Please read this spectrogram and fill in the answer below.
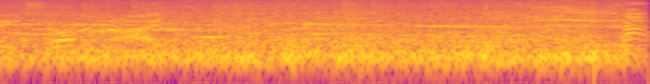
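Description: Voices talking over a steady rushing noise.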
